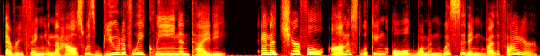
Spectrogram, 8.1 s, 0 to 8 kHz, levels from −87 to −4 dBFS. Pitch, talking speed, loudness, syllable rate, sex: 210 Hz, 155 wpm, -18 LUFS, 4.6 syllables/s, female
